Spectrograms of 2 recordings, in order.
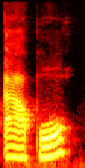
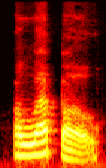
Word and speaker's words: Aleppo: Aleppo. Not Apple. Aleppo.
